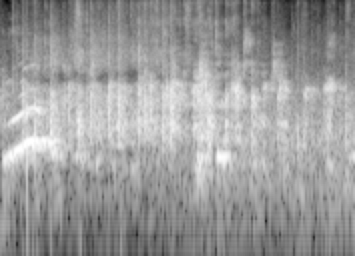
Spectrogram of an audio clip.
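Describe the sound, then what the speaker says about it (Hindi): An audience at a training session bursts into loud, dense clapping that continues steadily. A voice briefly rises over the applause at the start. "जोरदार तालियां।"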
